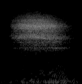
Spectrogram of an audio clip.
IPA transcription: ʃ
